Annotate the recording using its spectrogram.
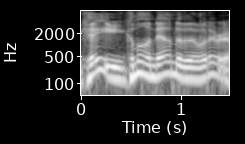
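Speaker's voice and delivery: hyped announcer voice. Showing the kind of voices they like doing: announcer guy voice. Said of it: "or an announcer guy for a thing".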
